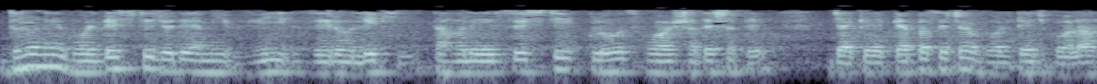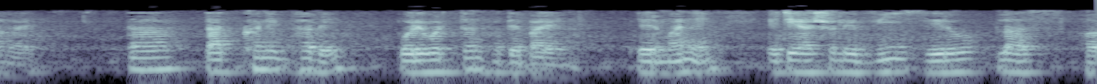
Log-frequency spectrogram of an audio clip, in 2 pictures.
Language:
Bangla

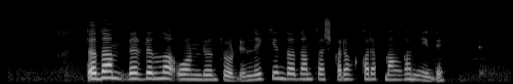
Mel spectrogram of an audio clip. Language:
Uyghur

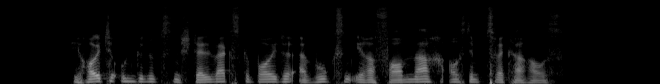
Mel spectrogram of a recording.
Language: German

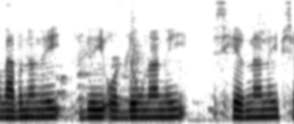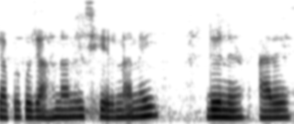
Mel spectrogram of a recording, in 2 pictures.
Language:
Bodo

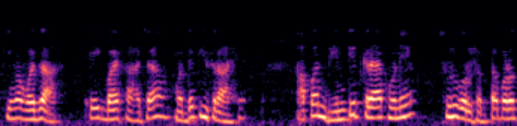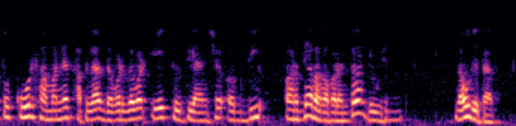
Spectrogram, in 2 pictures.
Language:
Marathi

